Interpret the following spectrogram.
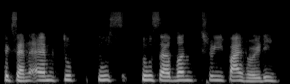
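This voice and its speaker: A man with a Malaysian accent lectures architects informally and colloquially, in short, punchy phrases capped with particles. His slightly high, a little mellow voice keeps fairly even intonation at a brisk pace. The recording is fairly dry, with no echo.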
